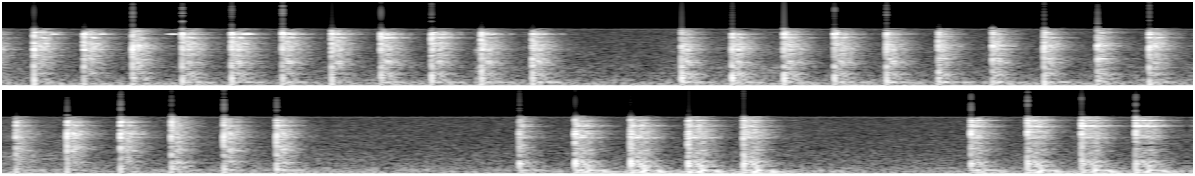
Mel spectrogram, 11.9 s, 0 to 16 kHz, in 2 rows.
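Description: Small ball peen hammer striking the end of a 3/8-inch round steel bar on an anvil, upsetting it so the end flares out for a rivet head. The blows are quick, about four or five a second, in four runs with short pauses between.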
